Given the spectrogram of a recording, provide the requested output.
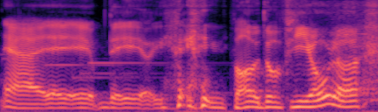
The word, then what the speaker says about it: F10N4: And the initial mimic is transformed into this robot named F10N4, spelled like that, the Fiona.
